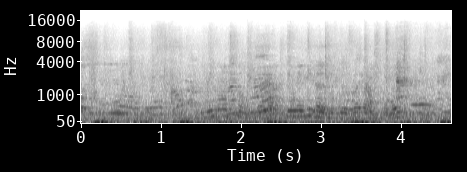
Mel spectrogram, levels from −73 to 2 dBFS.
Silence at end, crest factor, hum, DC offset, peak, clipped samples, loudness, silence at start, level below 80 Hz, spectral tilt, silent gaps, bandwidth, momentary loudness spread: 0 s; 14 dB; none; under 0.1%; -8 dBFS; under 0.1%; -27 LUFS; 0 s; -28 dBFS; -5.5 dB/octave; none; 15 kHz; 5 LU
